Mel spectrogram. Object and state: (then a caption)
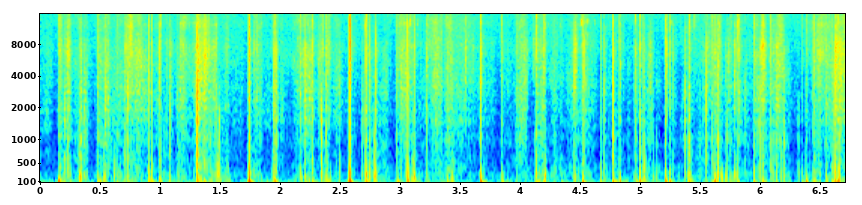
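Inflatable vinyl ball tapped with fingernails. Long black fingernails on both hands tap fast on a large, clear vinyl inflatable glitter ball that is hollow, air-filled and held in front. Quick, irregular taps produce short, dull, low thumps with a slight crackle and almost no ring.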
